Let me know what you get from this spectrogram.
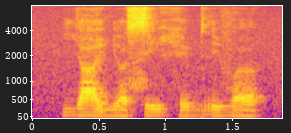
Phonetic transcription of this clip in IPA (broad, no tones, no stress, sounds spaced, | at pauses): j a ʎ ʌ s i h e b r i v ʌ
